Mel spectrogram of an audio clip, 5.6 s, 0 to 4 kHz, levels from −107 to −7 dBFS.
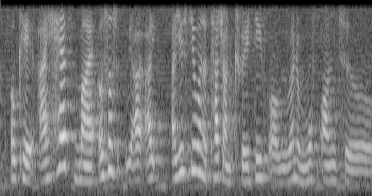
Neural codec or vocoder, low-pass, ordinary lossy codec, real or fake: none; 3.6 kHz; none; real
